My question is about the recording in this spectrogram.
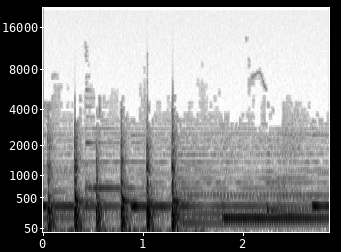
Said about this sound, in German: Wir fragen mal beim Pablo Picasso nach. Mhm. Ihr klopft also an der Tür.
